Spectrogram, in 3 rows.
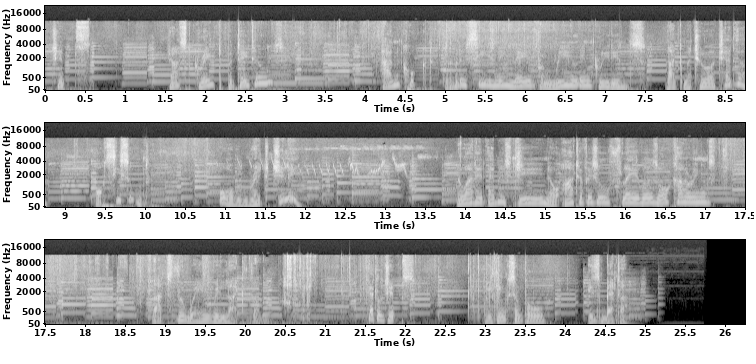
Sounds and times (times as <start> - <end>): Speech: 0.0 - 0.6, 1.6 - 3.0, 4.2 - 8.8, 9.4 - 10.1, 10.9 - 12.0, 13.9 - 17.1, 18.8 - 20.4, 21.5 - 22.2, 23.0 - 24.8
Music: 0.0 - 25.3.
